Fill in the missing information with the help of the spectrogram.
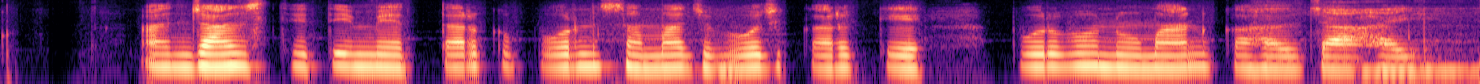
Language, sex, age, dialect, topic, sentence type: Magahi, female, 31-35, Southern, agriculture, statement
